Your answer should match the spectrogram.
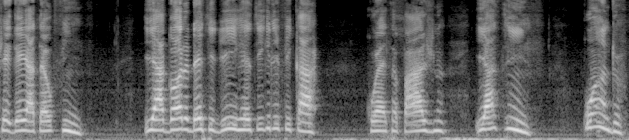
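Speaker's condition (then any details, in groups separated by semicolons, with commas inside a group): Cerebral palsy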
